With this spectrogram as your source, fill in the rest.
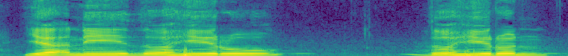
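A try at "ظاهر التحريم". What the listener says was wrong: Kenapa kok ditanwin dhahirun?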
